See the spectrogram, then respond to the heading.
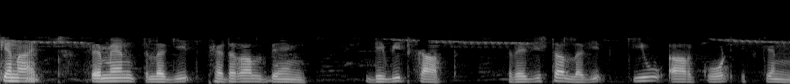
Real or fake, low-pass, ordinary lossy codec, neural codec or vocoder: real; 3.6 kHz; MP3, 16 kbps; none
